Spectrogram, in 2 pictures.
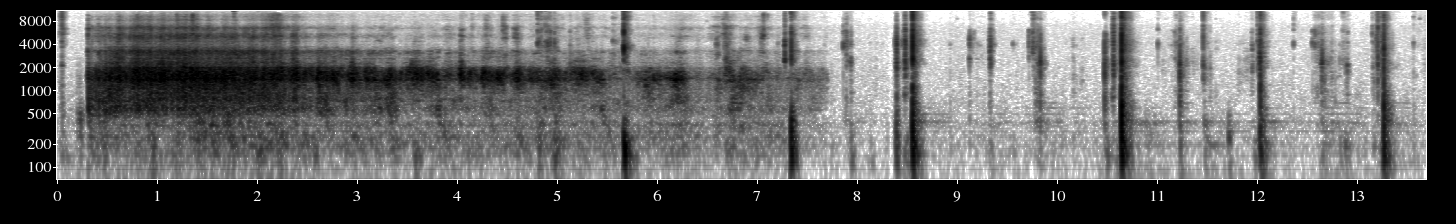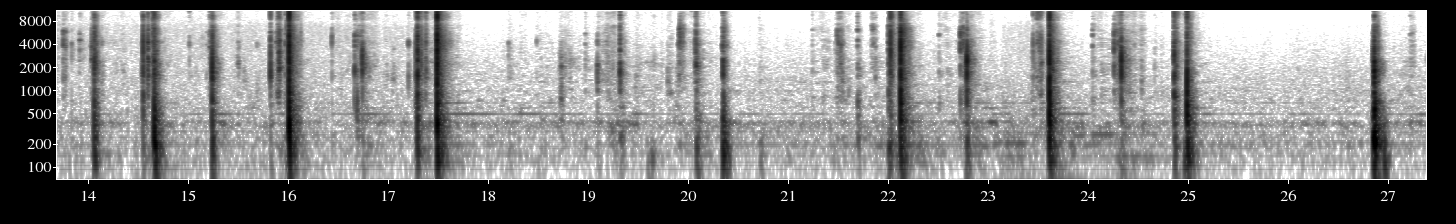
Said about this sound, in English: Somebody said, "Why you shuffle the car so much, bitch? Why it matter?" I like the sound of my cards shuffling.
